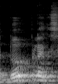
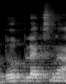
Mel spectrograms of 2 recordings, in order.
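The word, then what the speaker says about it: Dupleix: அவரு கூட இருந்தவரு அந்த டூப்ளக்ஸ் இவரை பார்த்து வியந்து பாராட்டி இருக்கார் இருக்காரு இவர் டூப்ளக்ஸ்ன்னு ஆங்கிலத்துல சொன்னாலும் டூப்ளே அப்படின்னுதான் அதனுடைய சரியான உச்சரிப்பு அவர் கூட இருந்தவரு இந்த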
